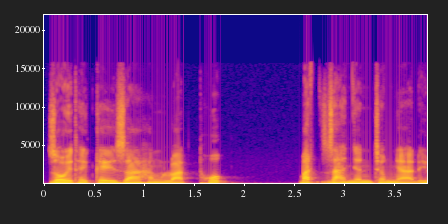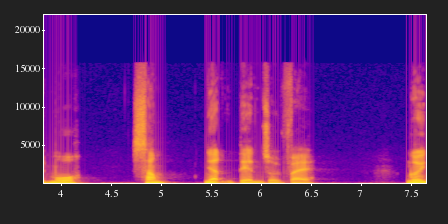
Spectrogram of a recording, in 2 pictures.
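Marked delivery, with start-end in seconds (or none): none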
